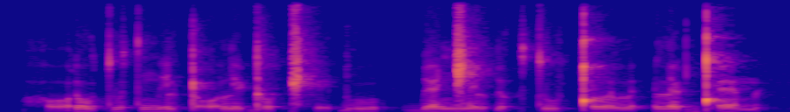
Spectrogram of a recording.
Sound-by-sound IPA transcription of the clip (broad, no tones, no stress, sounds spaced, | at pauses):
h ɔ̰ ɾ o tʷ ɛ t ŋ͡m i l ʈ ɔ̰ l i ɖ o ǁʰ ḛ ɓ u | ɡ͡b ɛ ŋ͡ǁ e l ɗ ɤ k t u ǃ ɤ l | l ɛ ɖ ǃʼ ɛ m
